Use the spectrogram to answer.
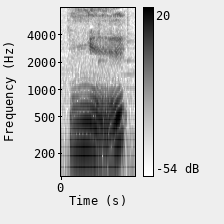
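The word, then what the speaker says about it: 女: We pronounce it "nü".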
